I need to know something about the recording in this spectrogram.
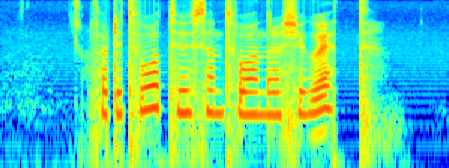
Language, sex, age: Swedish, female, 25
